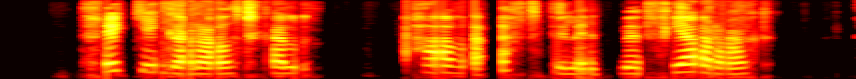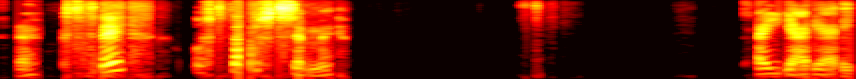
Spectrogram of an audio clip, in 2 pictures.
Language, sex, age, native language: Icelandic, other, 13, Icelandic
